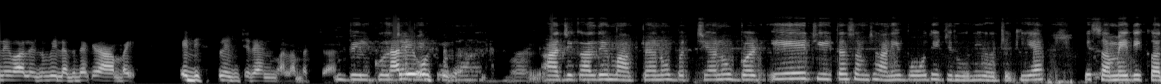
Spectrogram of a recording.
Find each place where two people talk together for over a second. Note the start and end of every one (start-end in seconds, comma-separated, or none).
none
